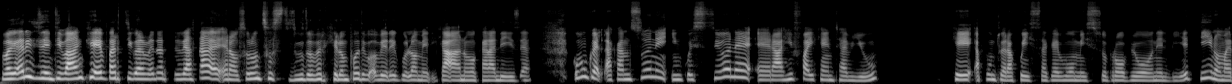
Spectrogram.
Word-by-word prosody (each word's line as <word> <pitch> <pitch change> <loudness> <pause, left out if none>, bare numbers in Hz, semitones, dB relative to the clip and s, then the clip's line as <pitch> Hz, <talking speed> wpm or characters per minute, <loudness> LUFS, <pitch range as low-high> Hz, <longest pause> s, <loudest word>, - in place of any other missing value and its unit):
magari 260 +7 +7
si 310 - -1
sentiva 265 -2 +6
anche 280 +2 +8
particolarmente 265 -2 +1
in 235 - -6
realtà, 245 +2 +4
era 225 -1 0
solo 250 +5 -1
un 275 - +2
sostituto, 230 -3 -2
perché 240 0 -1
non 215 -1 +2
potevo 255 0 -2
avere 210 0 -2
quello 205 0 -4
americano 195 +1 +1
o - - -4
canadese. 190 0 -4 0.4
Comunque, 310 -3 0
la 210 - -1
canzone 235 +9 -3
in 220 0 -5
questione 305 - -2
era: 210 0 -1
"If 235 +4 -4
I 230 -2 0
Can't 210 -3 -7
Have 195 -2 -6
You" 180 +9 -6 0.7
che 220 -2 +3
appunto, 225 -3 -6
era 185 -1 -2
questa 195 0 -7
che 195 - -7
avevo 195 0 -6
messo 185 +1 -9
proprio 185 -1 -5
nel 180 -1 -8
bigliettino, 245 - -5
ma, 195 - -3
in - - -4
220 Hz, 205 wpm, -22 LUFS, 195-260 Hz, 0.7 s, anche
